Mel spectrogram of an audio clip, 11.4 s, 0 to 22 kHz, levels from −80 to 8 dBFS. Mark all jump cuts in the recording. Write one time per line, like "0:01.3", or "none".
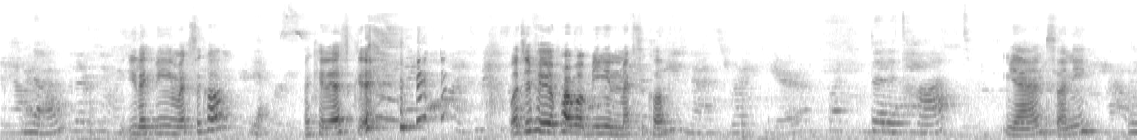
none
